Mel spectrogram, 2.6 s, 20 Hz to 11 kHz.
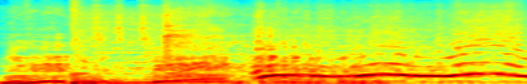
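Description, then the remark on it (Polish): A powerful eight-cylinder combustion car engine roars steadily, its pitch rising and falling as it revs up and down, loud with a deep rumbling growl throughout. “Ten ekscytujący dla wielu dźwięk to 12-cylindrowy silnik spalinowy. 8 cylindrów”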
